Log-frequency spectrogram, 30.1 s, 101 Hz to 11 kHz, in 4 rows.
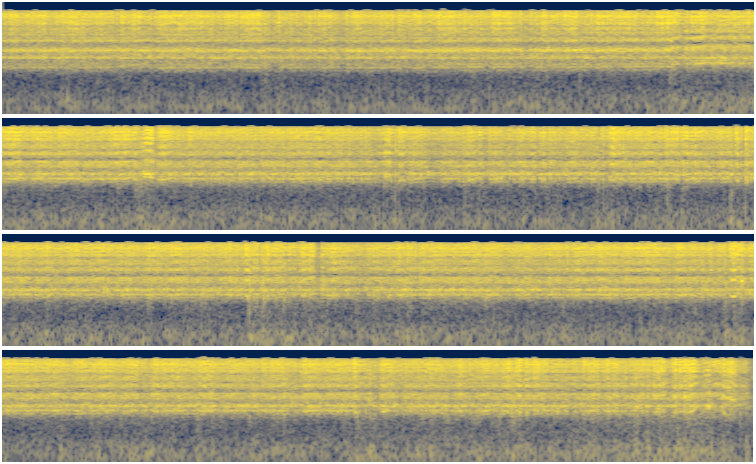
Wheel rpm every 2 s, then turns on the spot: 190, 190, 190, 230, 240, 230, 230, 230, 230, 230, 230, 230, 230, 230, 150.
none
